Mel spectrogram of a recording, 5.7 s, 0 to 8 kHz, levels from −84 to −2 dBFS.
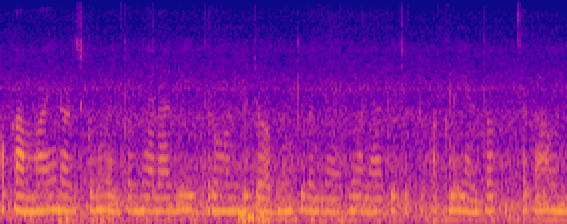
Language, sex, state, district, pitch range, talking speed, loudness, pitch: Telugu, female, Andhra Pradesh, Guntur, 175-190 Hz, 180 wpm, -26 LUFS, 185 Hz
